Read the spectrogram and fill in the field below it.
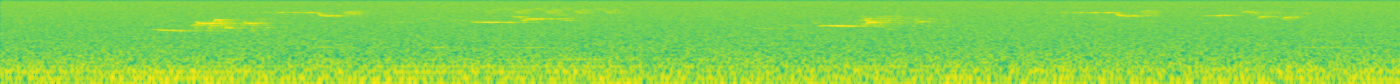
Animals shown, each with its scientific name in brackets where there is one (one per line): Hermit Thrush (Catharus guttatus)
Black-throated Green Warbler (Setophaga virens)
Black-and-white Warbler (Mniotilta varia)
